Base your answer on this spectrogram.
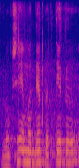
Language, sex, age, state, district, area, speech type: Goan Konkani, male, 60+, Goa, Canacona, rural, spontaneous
